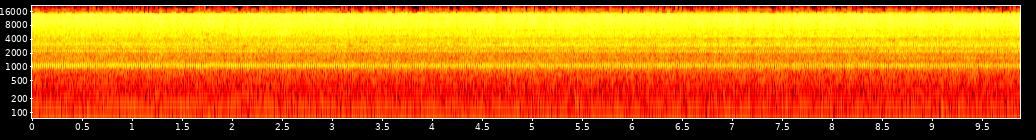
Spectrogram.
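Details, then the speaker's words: Portable 12 V cigarette-lighter tyre pump (small piston compressor) inflating a flat tyre that is starting to firm up; fast, even high-pitched chatter steady under load, no stumbling or squeal — normal running. "เออยางเริ่มแข็งนะเริ่มแข็งนะครับเฮ้ใช้ได้นะเนี่ยนะครับ"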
